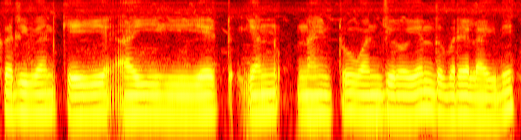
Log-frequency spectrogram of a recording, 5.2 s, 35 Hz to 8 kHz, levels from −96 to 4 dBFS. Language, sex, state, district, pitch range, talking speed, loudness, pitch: Kannada, male, Karnataka, Koppal, 100-105 Hz, 125 wpm, -17 LUFS, 105 Hz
